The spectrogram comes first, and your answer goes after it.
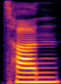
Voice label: "can2", taiwanese

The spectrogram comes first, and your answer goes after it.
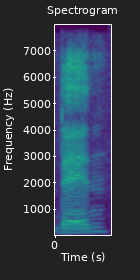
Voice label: "len5", Taiwanese syllable

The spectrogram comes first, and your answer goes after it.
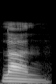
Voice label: "lan3", Taiwanese syllable

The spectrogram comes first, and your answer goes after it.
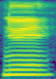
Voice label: "nyue2", taiwanese

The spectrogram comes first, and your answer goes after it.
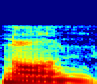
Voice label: "non3", taiwanese

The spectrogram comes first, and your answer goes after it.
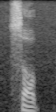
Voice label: "sop3", Taiwanese

